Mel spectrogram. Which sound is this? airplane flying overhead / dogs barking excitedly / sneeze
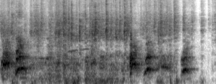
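dogs barking excitedly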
